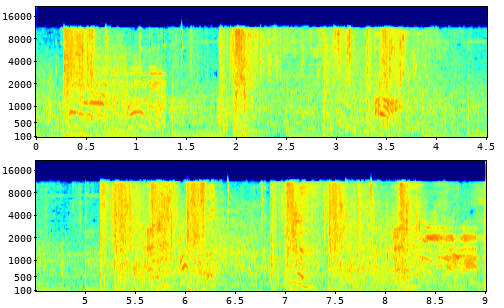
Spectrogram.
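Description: Gunfire crackles through a Fallout video game battle in bursts of shots and thuds, loud and close, with shouting voices over it and sounds of movement in between.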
